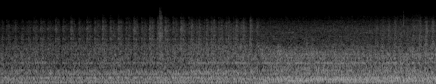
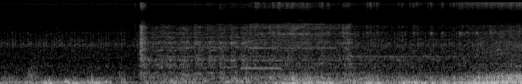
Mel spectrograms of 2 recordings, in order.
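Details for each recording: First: BMW E38 diesel, started to drive inside: light irregular knocking from the pulley rides over the idle and disappears immediately with a little revs. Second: BMW E38 with a petrol V8, stalled and suspected out of fuel with no leak found, restarted after adding petrol: brief churning crank, then it fires and builds to a deep, steady, rising rumble; starts and runs normally.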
